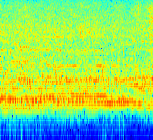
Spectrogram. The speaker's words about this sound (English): Hear the suburban women cheering.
